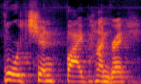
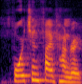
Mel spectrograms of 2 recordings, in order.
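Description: First: The consonants are pushed out hard and forcefully. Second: The consonants are soft and lightly pronounced. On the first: The speaker calls it wrong. "Don't push every consonant" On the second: The speaker calls it right. "say these consonants softly. Don't push your voice and say it softly"

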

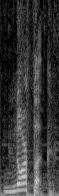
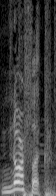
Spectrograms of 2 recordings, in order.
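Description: First: It is pronounced the way locals say it. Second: It is pronounced the way locals say it.

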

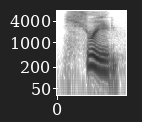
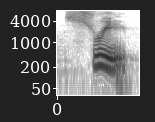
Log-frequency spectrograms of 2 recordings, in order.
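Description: First: It begins with a hissing S sound. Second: It begins with a hissing S sound.

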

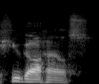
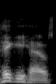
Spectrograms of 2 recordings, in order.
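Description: First: Hygge is said with a Danish-style hoo-ga sound. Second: Hygge is said like the English word higgy. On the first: "Sounds a bit pretentious when you say it like that" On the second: "It just completely changed the pronunciation. Anglicized it"

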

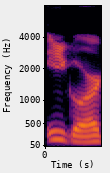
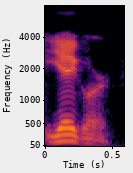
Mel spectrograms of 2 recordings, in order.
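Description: First: The name begins with a plain vowel sound. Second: The name begins with a 'y' sound. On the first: The speaker calls it right. "It's Egor" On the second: The speaker calls it wrong. "not Yegor"

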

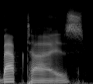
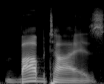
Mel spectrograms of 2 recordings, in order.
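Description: First: The consonant before the T is a P. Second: The consonant before the T is a B. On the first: This is the general pronunciation. "not baptize" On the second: This is the Southern pronunciation. "in Southern, it's bob, baptize"

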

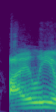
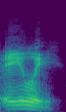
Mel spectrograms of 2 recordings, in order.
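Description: First: The first vowel sounds like 'eye'. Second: The first vowel sounds like 'ay'. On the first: "an I sound" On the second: "an A sound"

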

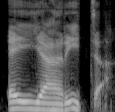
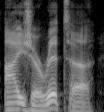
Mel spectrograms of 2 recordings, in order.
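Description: First: The j is said like English y. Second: The j is said like English j. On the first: The speaker calls it right. "we should have been saying" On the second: The speaker calls it wrong. "we'd been saying"

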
